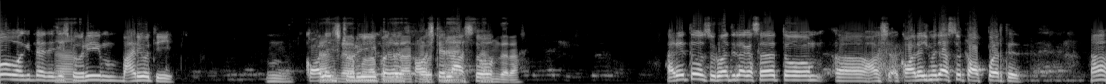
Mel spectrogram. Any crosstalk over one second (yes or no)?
yes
